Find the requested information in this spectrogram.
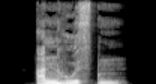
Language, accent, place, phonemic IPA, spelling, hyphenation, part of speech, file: German, Germany, Berlin, /ˈanˌhuːstn̩/, anhusten, an‧hus‧ten, verb, De-anhusten.ogg
- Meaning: to cough (on someone/something)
